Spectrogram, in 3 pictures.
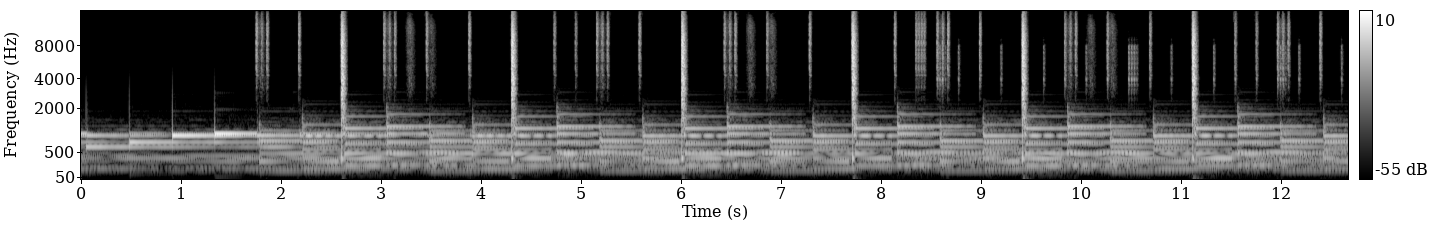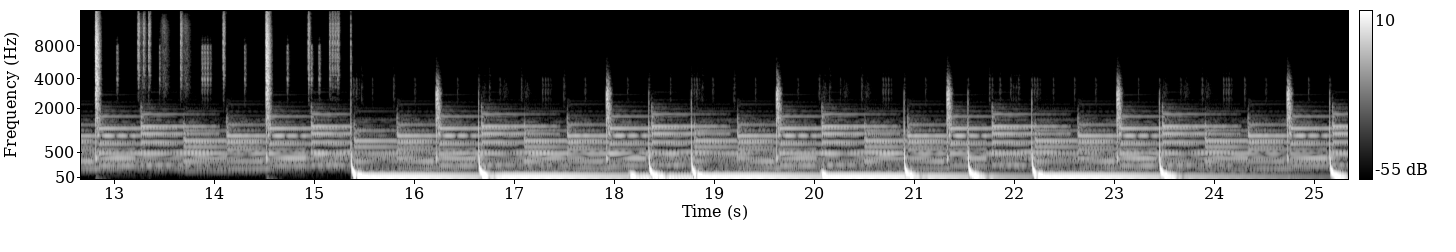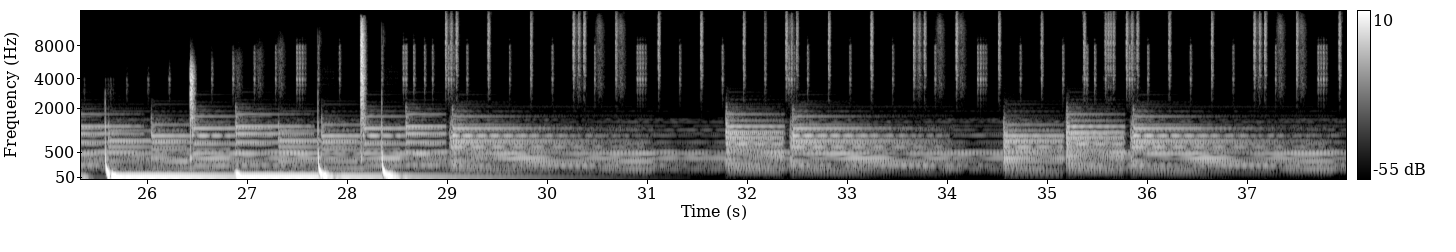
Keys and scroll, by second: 2.6-6.5 typing, 7.6 shift+Page_Up, 8.0 shift+Page_Up, 12.0 super+g, 14.4 shift+Up, 15.8 shift+Up, 16.4 Return, 26.6-27.8 typing, 29.6 typing, 29.9 shift+Page_Up, 33.3 Page_Up, 34.2 Up, 34.3 Page_Up, 34.6 Return, 36.5 Down, 36.7 Page_Down, 36.8 Down, 36.9 Down, 37.1 Page_Down, 37.2 Page_Down, 37.4 Page_Down, 37.6 Page_Down.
